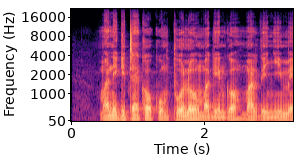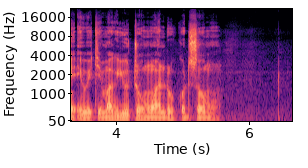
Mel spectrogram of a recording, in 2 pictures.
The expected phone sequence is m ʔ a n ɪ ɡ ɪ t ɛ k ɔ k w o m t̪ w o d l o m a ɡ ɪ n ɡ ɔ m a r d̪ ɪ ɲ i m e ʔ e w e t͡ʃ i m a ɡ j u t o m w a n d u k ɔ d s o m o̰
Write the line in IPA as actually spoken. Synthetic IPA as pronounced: m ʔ a n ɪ ɡ ɪ t ɛ k ɔ k w o m t̪ w o l o m a ɡ ɪ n ɡ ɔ m a r d̪ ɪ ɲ i m e ʔ e w e t͡ʃ e m a ɡ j u t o m w a n d u k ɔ d s o m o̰

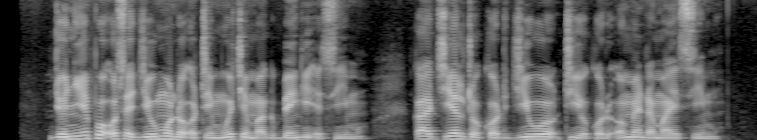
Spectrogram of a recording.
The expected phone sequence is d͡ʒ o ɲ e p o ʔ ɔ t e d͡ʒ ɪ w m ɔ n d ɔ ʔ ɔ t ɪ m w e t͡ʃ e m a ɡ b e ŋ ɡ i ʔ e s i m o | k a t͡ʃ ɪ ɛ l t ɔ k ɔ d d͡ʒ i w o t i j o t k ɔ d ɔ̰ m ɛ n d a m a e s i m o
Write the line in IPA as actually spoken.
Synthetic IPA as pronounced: d͡ʒ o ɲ e p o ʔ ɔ s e d͡ʒ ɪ w m ɔ n d ɔ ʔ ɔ t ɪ m w e t͡ʃ e m a ɡ b e ŋ ɡ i ʔ e s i m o | k a t͡ʃ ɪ ɛ l t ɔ k ɔ d d͡ʒ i w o t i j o k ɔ d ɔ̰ m ɛ n d a m a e s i m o

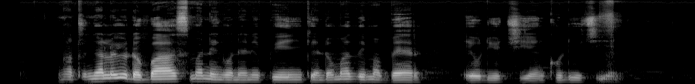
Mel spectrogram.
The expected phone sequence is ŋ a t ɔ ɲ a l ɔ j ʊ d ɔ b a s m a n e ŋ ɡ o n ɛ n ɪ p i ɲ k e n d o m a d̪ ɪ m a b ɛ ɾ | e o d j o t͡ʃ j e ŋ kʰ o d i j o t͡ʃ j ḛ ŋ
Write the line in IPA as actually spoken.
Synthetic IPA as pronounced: ŋ a t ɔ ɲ a l ɔ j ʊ d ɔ b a s m a n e ŋ ɡ o n ɛ n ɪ p i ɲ k e n d o m a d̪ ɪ m a b ɛ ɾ | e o d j o t͡ʃ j e ŋ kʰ o d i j o t͡ʃ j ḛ ŋ

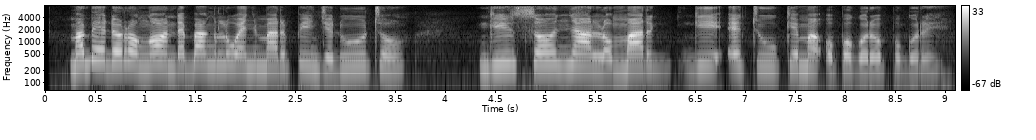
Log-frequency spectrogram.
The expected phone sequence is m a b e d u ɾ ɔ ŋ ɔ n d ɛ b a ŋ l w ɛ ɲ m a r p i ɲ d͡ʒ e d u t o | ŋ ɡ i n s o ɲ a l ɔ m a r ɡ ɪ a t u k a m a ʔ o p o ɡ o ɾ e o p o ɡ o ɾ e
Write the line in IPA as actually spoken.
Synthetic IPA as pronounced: m a b e d o ɾ ɔ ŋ ɔ n d ɛ b a ŋ l w ɛ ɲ m a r p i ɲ d͡ʒ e d u t o | ŋ ɡ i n s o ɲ a l ɔ m a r ɡ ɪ e t u k e m a ʔ o p o ɡ o ɾ e o p o ɡ o ɾ e

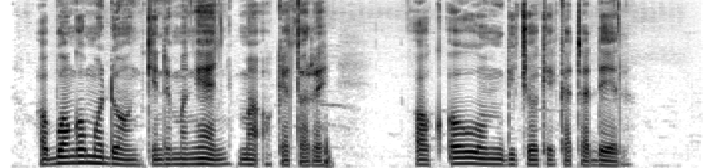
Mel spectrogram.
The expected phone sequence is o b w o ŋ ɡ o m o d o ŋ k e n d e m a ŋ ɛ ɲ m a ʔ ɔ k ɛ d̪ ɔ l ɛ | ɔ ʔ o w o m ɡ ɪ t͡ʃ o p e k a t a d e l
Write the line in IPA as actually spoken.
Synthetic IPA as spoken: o b w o ŋ ɡ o m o d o ŋ k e n d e m a ŋ ɛ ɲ m a ʔ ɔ k ɛ t̪ ɔ ɾ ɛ | ɔ k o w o m ɡ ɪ t͡ʃ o k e k a t a d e l

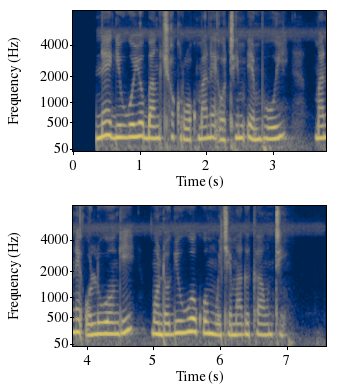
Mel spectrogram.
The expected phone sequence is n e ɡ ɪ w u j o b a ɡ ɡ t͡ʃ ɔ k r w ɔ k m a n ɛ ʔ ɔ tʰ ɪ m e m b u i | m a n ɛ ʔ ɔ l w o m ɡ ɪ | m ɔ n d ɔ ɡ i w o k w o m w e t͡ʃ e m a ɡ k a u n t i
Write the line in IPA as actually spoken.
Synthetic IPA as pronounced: n ɛ ɡ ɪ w o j o b a ŋ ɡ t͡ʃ ɔ k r w ɔ k m a n ɛ ʔ ɔ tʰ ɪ m e m b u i | m a n ɛ ʔ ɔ l w o ŋ ɡ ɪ | m ɔ n d ɔ ɡ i w o k w o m w e t͡ʃ e m a ɡ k a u n t i

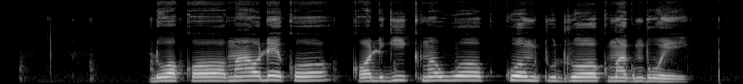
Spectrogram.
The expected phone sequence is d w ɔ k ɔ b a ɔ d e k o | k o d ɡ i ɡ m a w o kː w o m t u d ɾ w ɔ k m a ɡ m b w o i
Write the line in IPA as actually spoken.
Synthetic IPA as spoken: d w ɔ k ɔ m a ɔ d e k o | k ɔ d ɡ i k m a w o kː w o m t u d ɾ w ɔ k m a ɡ m b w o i

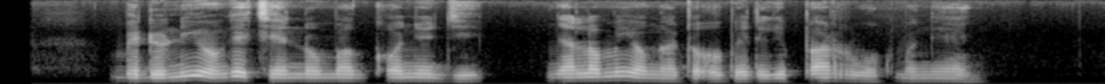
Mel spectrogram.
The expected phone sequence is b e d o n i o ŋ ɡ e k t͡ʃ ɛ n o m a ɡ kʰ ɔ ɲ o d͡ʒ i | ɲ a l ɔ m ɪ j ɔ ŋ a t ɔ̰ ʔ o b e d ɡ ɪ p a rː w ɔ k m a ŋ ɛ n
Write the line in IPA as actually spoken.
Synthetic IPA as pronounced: b e d o n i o ŋ ɡ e t͡ʃ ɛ n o m a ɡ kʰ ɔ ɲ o d͡ʒ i | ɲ a l ɔ m ɪ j ɔ ŋ a t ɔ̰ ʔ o b e d ɡ ɪ p a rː w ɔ k m a ŋ ɛ ɲ

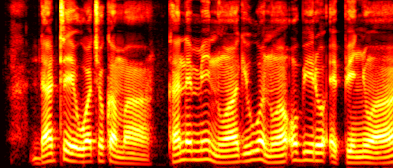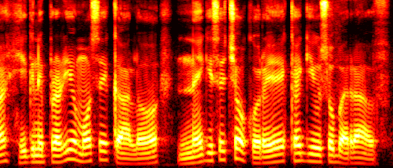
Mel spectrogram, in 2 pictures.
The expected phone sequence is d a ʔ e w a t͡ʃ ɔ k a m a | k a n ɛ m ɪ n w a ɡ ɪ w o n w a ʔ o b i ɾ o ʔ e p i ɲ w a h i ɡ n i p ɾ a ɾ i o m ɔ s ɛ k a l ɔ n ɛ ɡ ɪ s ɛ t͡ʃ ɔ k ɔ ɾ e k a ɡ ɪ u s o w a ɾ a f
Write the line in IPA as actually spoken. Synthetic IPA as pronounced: d a t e w a t͡ʃ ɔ k a m a | k a n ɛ m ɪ n w a ɡ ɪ w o n w a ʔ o b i ɾ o ʔ e p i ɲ w a h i ɡ n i p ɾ a ɾ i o m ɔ s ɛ k a l ɔ n ɛ ɡ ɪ s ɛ t͡ʃ ɔ k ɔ ɾ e k a ɡ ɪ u s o b a ɾ a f

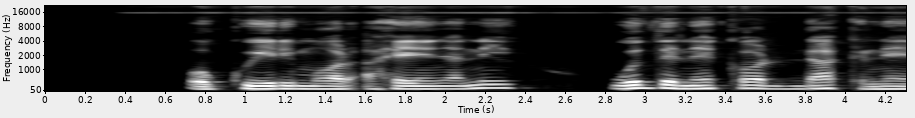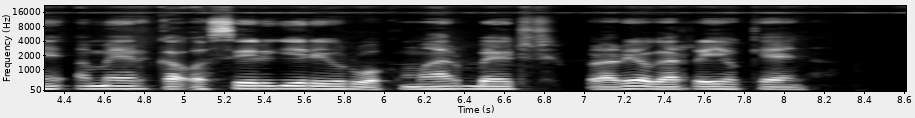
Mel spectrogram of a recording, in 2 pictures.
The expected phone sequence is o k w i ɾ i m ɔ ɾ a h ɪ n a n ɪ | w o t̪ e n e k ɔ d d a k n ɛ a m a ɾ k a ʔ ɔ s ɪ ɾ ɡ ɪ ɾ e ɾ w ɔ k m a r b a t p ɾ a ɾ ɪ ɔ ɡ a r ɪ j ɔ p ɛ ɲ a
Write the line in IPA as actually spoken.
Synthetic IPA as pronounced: o k w i ɾ i m ɔ ɾ a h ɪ ɲ a n ɪ | w o d̪ e n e k ɔ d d a k n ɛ a m ɛ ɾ k a ʔ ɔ s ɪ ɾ ɡ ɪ ɾ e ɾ w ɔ k m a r b ɛ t p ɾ a ɾ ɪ ɔ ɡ a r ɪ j ɔ k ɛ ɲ a

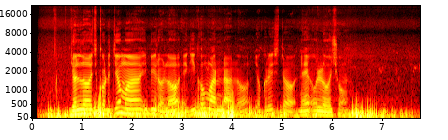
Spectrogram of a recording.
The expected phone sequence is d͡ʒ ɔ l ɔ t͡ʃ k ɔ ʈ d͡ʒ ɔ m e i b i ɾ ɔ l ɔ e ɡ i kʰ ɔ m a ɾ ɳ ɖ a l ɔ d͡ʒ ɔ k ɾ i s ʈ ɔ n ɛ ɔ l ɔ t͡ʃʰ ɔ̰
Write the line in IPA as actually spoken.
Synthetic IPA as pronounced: d͡ʒ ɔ l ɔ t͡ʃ k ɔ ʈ d͡ʒ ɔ m a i b i ɾ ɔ l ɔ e ɡ i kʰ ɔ m a ɾ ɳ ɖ a l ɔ d͡ʒ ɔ k ɾ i s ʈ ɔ n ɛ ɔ l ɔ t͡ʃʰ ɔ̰

